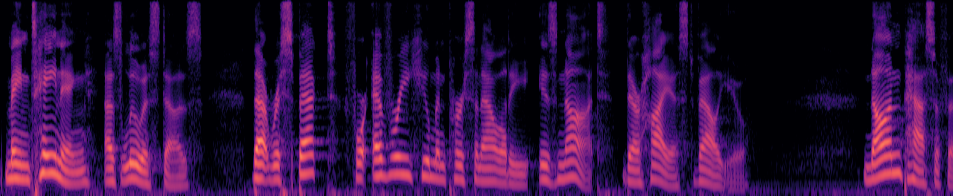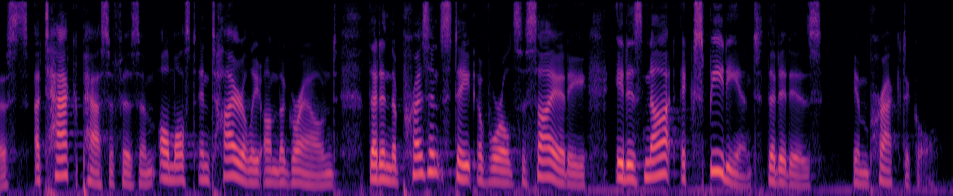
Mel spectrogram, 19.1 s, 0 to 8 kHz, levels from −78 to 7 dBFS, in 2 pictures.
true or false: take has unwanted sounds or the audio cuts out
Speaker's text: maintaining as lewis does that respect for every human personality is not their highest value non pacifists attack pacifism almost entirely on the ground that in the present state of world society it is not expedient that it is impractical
false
